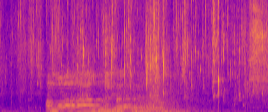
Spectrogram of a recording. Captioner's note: prayer in Arabic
